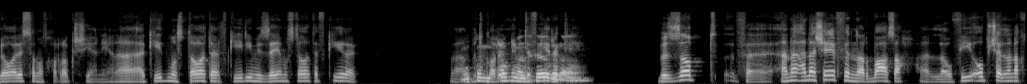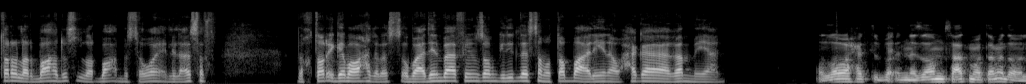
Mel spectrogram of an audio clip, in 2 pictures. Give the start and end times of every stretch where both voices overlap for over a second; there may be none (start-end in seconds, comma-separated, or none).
4.6-5.9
